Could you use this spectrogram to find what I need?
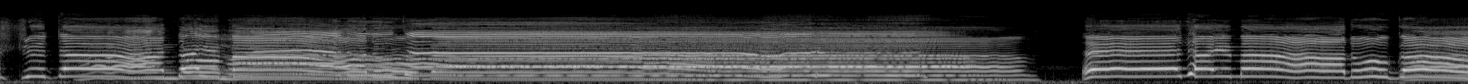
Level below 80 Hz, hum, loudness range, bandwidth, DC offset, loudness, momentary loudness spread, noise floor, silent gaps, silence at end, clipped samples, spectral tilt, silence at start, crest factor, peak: -58 dBFS; none; 3 LU; 13.5 kHz; under 0.1%; -20 LUFS; 5 LU; -46 dBFS; none; 0 s; under 0.1%; -2 dB/octave; 0 s; 14 dB; -8 dBFS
